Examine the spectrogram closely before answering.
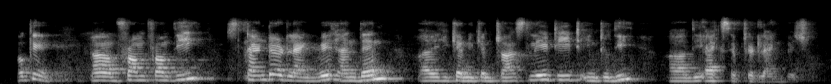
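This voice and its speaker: The speaker has a Marathi accent and a fairly slow pace. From India, Maharashtra. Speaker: teacher. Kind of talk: lecture. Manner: halting, with many fillers.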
